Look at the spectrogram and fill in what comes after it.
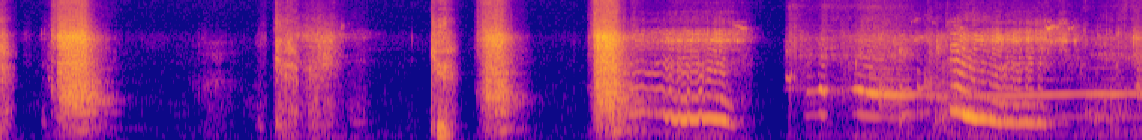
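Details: Female dog whining in distress because she cannot reach the water she loves to chomp on; short breathy snorts and huffs, then a long high whine that wavers and slides downward, with faint background noise.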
